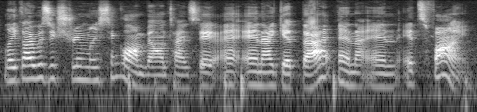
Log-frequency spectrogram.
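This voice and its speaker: A young adult woman in casual, joking podcast chat, talking in an informal and animated way. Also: medium pitch, moderate pace, a little hiss or hum. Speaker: podcast guest and occasional co-host.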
